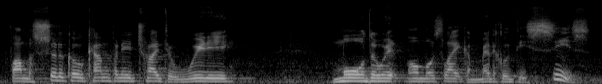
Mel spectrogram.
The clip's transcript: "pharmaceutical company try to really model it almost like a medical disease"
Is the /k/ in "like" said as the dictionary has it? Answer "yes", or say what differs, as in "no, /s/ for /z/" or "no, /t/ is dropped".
yes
